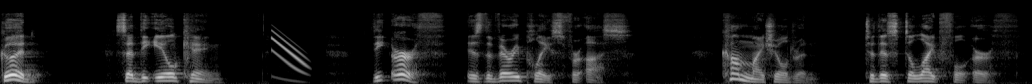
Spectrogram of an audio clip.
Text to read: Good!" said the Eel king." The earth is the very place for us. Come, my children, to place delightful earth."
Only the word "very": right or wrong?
right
